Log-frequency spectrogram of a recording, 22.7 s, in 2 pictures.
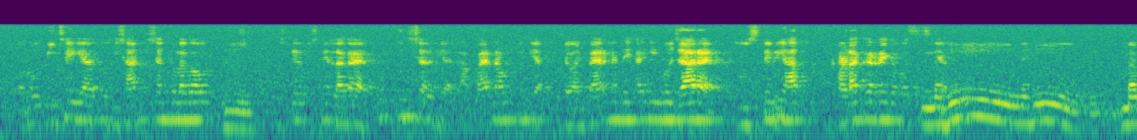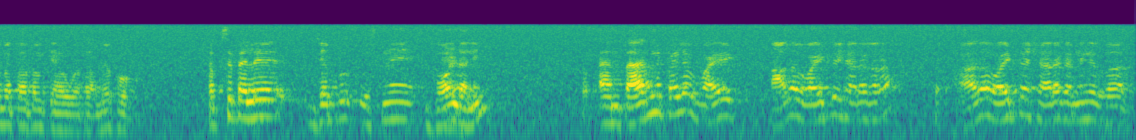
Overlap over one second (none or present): none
